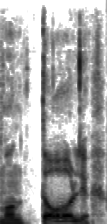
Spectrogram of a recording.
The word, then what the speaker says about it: Montolio: Gott, Betonung auf dem O. – Kann man das nicht? Gesagt? Montolio.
